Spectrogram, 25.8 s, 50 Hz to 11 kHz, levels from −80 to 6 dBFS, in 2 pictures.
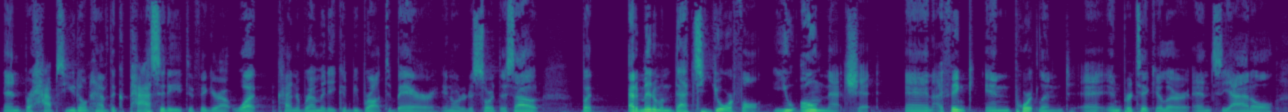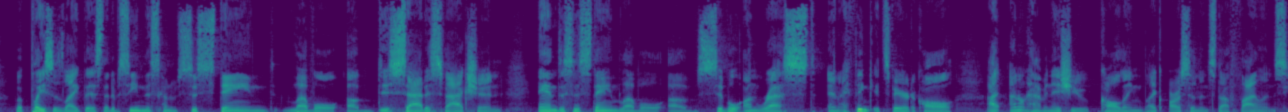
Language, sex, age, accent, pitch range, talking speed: English, male, 30-49, American, 105-130 Hz, 200 wpm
